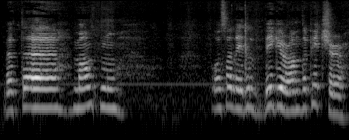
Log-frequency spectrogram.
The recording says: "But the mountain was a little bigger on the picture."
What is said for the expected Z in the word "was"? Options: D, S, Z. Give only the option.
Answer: S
